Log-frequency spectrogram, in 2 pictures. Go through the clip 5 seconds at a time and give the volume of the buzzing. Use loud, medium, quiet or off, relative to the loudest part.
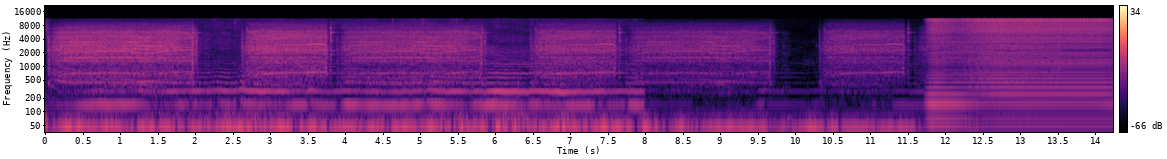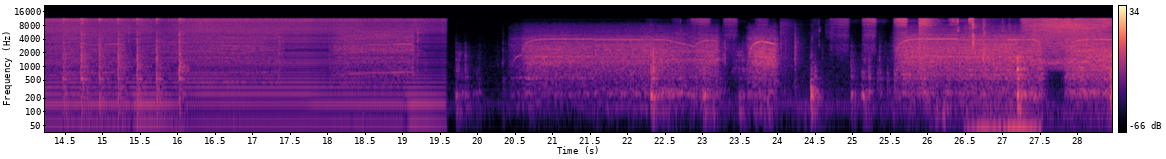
loud, loud, loud, loud, off, off.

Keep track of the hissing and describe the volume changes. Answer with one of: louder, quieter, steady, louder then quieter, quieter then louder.
louder.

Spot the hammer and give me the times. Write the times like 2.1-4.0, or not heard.
14.4-16.2.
